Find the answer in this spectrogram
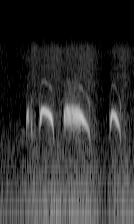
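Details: Spotted dove lure call: short opening note, arched coo, long descending coo and a final short curved coo, soft and hollow in tone.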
